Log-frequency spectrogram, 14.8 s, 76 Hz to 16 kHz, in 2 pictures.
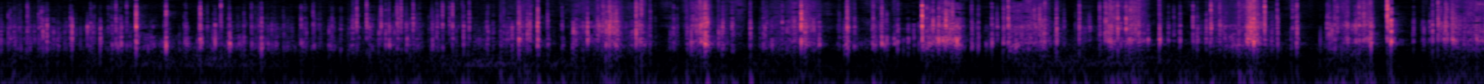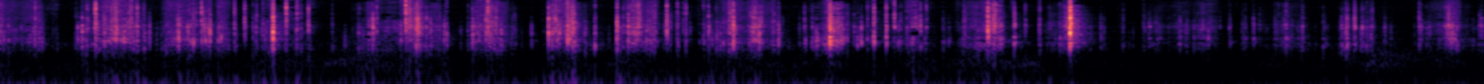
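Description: Fingertips twist the layers of a small, solid plastic 2x2 Rubik's cube with colored stickers, held in both hands. A rapid, steady stream of dry clicks and crunches runs the whole clip, bright and crisp with almost no low end and no ring after each snap, and it thins out briefly near the end.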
